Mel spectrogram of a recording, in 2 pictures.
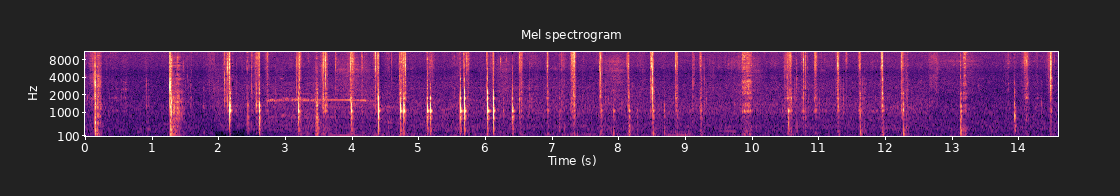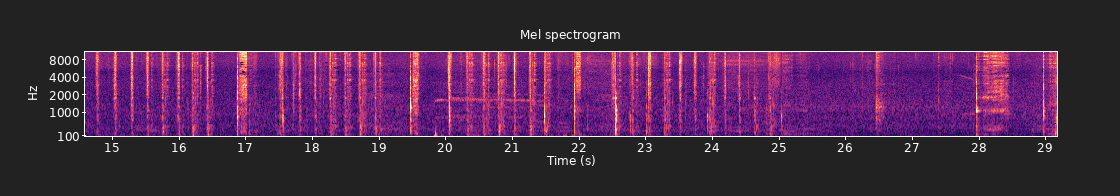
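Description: Kitchen knife chopping garlic cloves on a wooden cutting board: a long run of sharp knocks of the blade striking the wood, several a second. The knocks stop a few seconds before the end, and a short scrape of the knife across the board follows near the end.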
